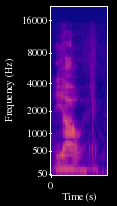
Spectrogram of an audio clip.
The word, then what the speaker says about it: Yahweh: Vav, He, Yud, He, which if you pronounce them in Hebrew, you would pronounce Yahweh.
